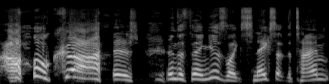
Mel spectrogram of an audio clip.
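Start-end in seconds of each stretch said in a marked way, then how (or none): 0.1-1.4 high, loud, hammed-up "oh gosh"; drawn-out cartoonish dismay; mock dismay. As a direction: play a comic villain caught out. Caught Satan reacts in dismay.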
